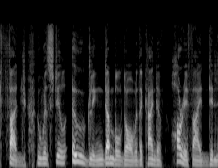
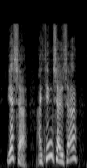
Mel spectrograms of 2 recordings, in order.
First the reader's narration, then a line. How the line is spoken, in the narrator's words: said Percy eagerly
